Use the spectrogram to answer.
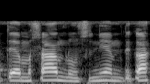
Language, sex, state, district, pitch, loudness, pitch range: Wancho, male, Arunachal Pradesh, Longding, 180 Hz, -17 LUFS, 160-185 Hz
